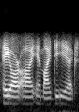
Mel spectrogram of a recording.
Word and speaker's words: Arimidex: He has taken oral meds, Clomid, and I don't know how to pronounce this one, Arimidex? – Mm-hmm. – Am I saying that right? – Yes. – Arimidex.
